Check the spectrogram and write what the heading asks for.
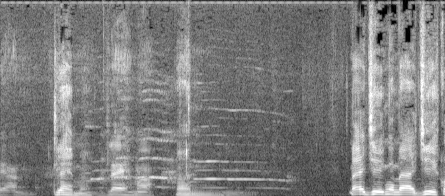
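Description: A rooster crowing once in one long drawn-out call that ends about two-thirds of the way through.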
